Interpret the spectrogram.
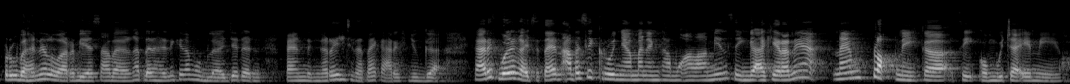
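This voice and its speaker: A woman's voice: mid-range voice, fast talker. A woman hosts a casual podcast interview. She talks informally, drops in English words and often repeats her guest's phrases back as she listens. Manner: echoes guest's words and gives frequent backchannels. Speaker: podcast host.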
